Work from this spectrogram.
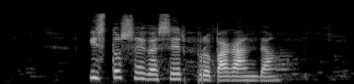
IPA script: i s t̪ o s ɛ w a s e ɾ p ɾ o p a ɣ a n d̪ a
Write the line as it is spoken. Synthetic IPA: i s t̪ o s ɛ ɣ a s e ɾ p ɾ o p a ɣ a n d̪ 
